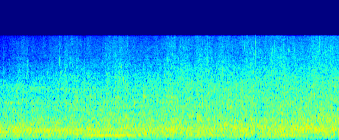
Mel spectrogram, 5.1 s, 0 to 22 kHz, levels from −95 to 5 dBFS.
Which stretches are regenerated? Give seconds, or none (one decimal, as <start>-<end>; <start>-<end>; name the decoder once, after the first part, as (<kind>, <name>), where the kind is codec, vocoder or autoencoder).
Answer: 0.0-2.4 (autoencoder, DAC-VAE); 4.4-5.1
